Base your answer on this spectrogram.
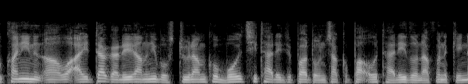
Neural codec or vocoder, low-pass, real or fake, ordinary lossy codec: codec, 16 kHz, 0.5 kbps, X-Codec, WavLM features, trained on Multilingual LibriSpeech; none; fake; none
